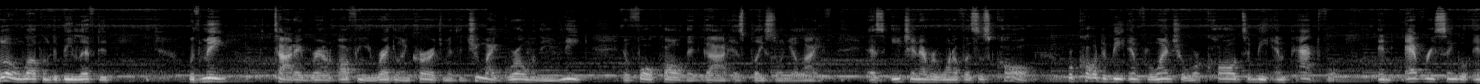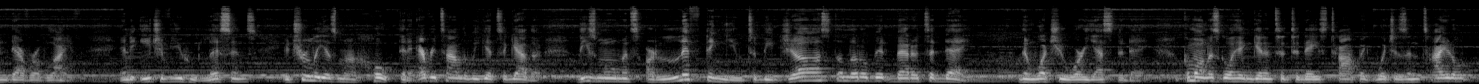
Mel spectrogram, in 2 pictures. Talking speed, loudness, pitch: 215 wpm, -26 LUFS, 145 Hz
